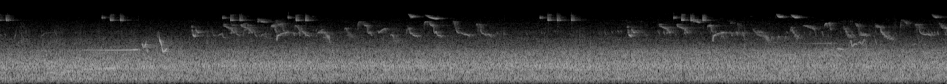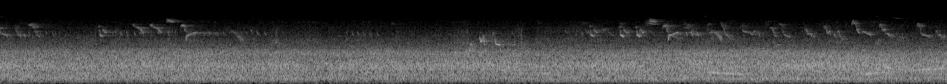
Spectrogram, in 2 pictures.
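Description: Many small birds chirping in quick, high calls throughout, over a steady hum of distant road traffic.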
